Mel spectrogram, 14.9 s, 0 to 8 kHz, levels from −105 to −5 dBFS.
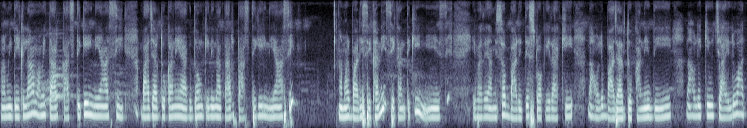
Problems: constant background noise, continuous background conversations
